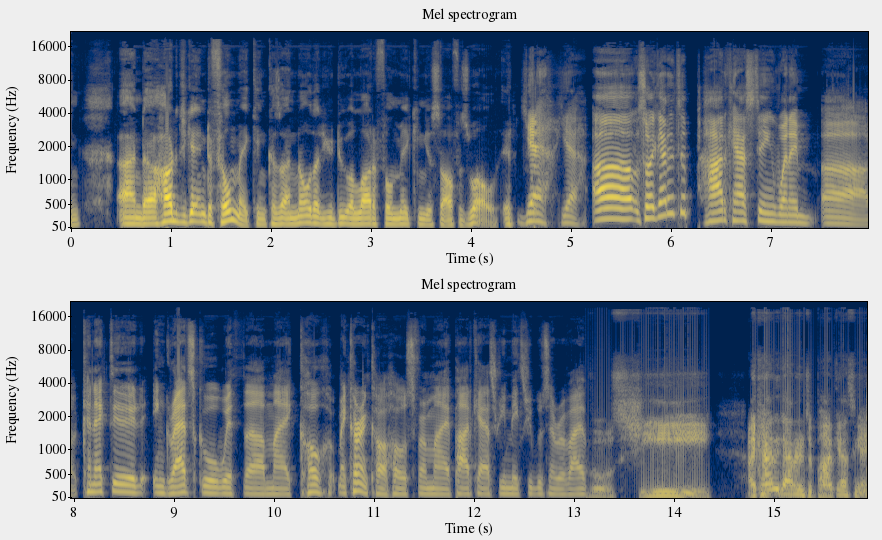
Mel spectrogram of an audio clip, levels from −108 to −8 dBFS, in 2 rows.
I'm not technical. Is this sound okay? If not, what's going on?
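No. From 13.11 s to the end, the speech drops an octave and sounds doubled and choppy. That's interleaved audio read as planar: stereo samples get split wrongly in blocks of about 23 ms. Unlike slowed playback, the pace stays normal.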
